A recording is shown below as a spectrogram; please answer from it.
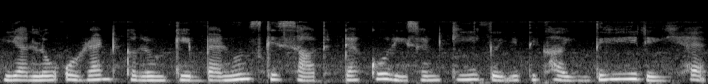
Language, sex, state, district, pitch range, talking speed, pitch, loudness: Hindi, female, Punjab, Fazilka, 190-220 Hz, 120 wpm, 200 Hz, -14 LUFS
